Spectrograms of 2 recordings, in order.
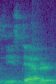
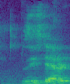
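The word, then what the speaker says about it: Zstandard: ButterFS and SquashFS added support for ZStd, I think I pronounce it Z-standard, but Z-standard compression.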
